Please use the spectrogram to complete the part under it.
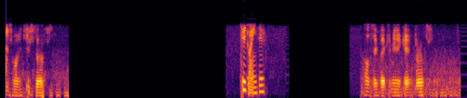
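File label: Police Northeast District Disp, radio; Raleigh; p25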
